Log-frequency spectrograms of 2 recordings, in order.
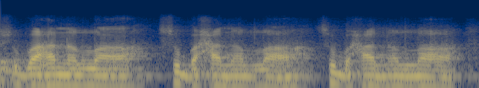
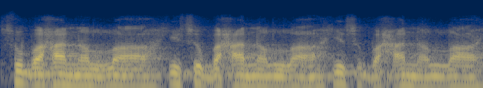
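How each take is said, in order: First: Each repetition stops with a pause. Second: The repetitions are joined without stopping.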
